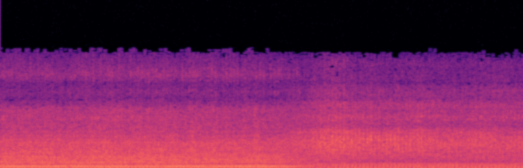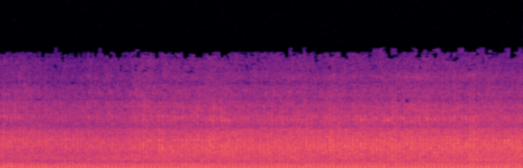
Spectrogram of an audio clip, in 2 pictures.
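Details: Abandoned MTD Bolens riding mower revived: small single-cylinder engine restarted after fuel valve was found off, blades engaged; brief surge then steady, even beat of about four per second, running super smooth.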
